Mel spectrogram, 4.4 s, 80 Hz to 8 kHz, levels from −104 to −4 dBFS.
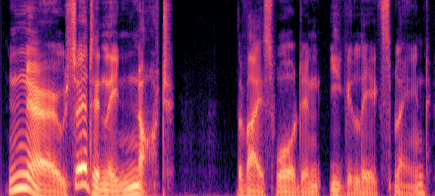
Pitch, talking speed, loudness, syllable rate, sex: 100 Hz, 110 wpm, -18 LUFS, 4.4 syllables/s, male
